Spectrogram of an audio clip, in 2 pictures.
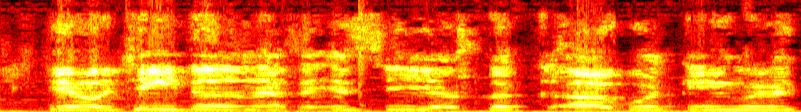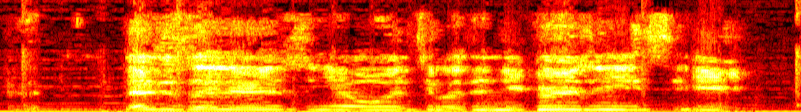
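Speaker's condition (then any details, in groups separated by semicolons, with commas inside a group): Cerebral palsy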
